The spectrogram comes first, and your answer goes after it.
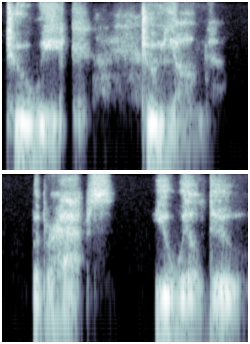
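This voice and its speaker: A man voicing an ancient, cold, evil presence from a pit, speaking slowly in a hushed, menacing, heavy way for a storybook. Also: lowish voice, creaky, breathy edge, heavily acted. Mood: cold, mocking.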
